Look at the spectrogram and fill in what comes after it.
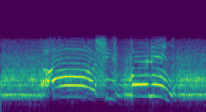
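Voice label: English on fire mood med; War Thunder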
